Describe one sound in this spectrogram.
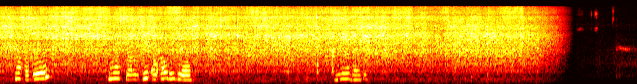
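Vegetables sizzle steadily in a hot pan.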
